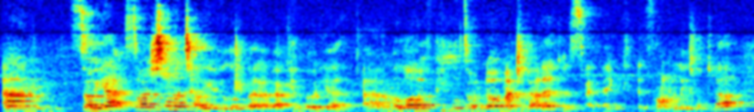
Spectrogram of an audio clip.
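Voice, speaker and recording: A young woman gives a presentation to her church, her voice sitting a little high. She talks informally with plenty of ums. The recording is heard from a distance across a very echoey hall. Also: fast talker, few pauses, a little hiss or hum. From Malaysia, raised in New Zealand. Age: 20s. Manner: informal, with frequent ums and soft laughs. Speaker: church speaker presenting her mission work. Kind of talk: presentation talk to a church congregation.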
